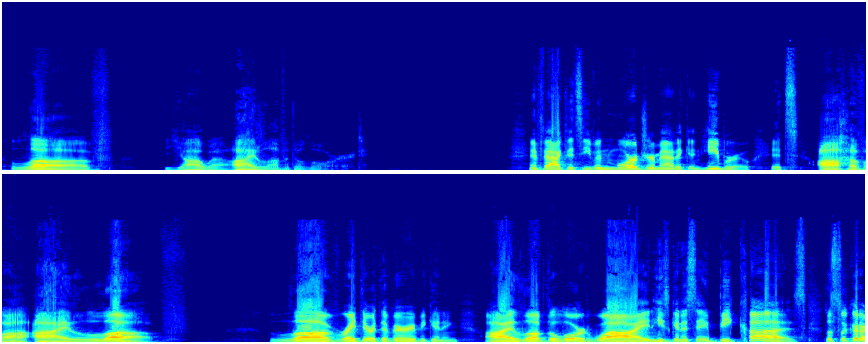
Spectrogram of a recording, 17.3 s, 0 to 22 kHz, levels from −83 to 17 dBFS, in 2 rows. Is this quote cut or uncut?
uncut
